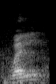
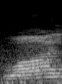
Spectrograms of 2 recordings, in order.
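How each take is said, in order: First: The vowel is short. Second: The vowel is drawn out long. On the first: The speaker calls it right. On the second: The speaker calls it wrong.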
